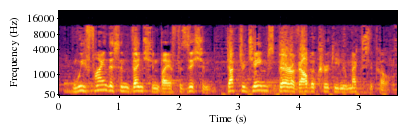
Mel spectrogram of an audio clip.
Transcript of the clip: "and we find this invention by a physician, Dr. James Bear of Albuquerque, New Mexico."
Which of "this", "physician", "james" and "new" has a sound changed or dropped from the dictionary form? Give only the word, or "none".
none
